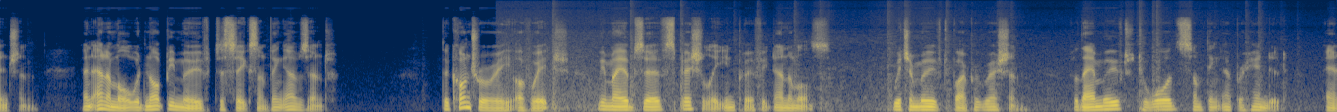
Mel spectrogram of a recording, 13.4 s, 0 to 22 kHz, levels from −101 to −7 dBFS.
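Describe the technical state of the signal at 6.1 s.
At 6.1 s the noise suppressor is catching up. The room noise jumps by about 23 dB around 5 s, and the suppressor's noise estimate lags behind it, so from 4.95 s to 7.4 s the new noise passes with less reduction, then sinks by about 7 dB over 2.45 s as the estimate adapts. On a spectrogram the noise floor brightens abruptly, then fades gradually; the waveform's baseline thickens, then slowly thins.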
